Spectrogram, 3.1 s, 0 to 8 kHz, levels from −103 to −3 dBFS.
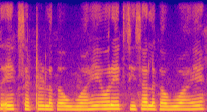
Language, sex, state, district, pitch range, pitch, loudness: Hindi, female, Uttar Pradesh, Saharanpur, 225-250 Hz, 240 Hz, -15 LUFS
